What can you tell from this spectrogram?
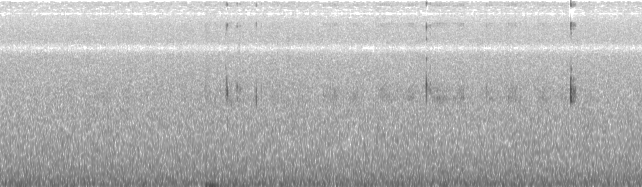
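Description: Underwater recording with a steady hiss and a few scattered sharp clicks, the loudest near the end: grass carp cracking corn kernels and cat food pellets as they feed.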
